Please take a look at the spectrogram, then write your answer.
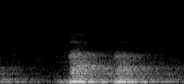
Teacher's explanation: Itu yang sa yang dari ujung lidah ke ujung gigi seri atas. Sa, bukan sin, bukan shin juga, tapi sa. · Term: sa kecil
